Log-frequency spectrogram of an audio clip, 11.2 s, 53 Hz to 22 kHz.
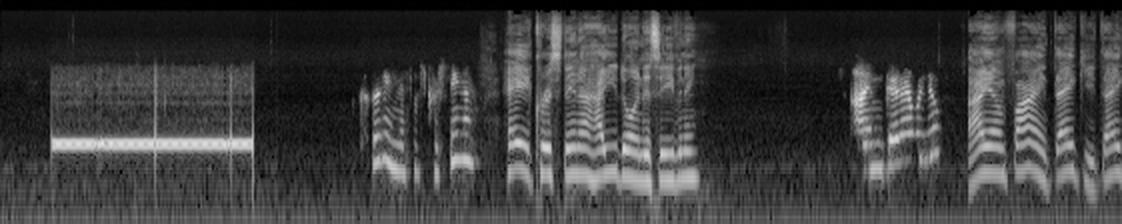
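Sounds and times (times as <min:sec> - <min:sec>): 
telephone ringing tone of an outgoing call: 0:00.5 - 0:02.6
speech: 0:03.7 - 0:07.1, 0:08.7 - 0:11.2.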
